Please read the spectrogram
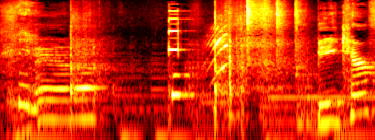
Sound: scanner beeps

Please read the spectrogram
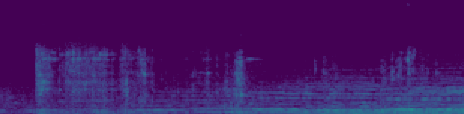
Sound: coins clinking

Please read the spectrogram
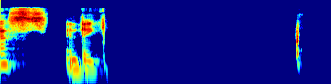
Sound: audio cuts

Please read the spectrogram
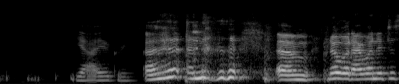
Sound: all laugh

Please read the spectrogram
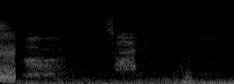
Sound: sighing

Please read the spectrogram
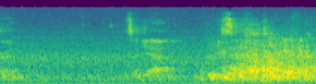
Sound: laughter

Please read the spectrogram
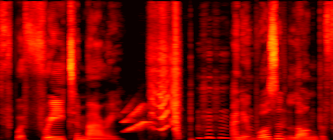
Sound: Moab giggling

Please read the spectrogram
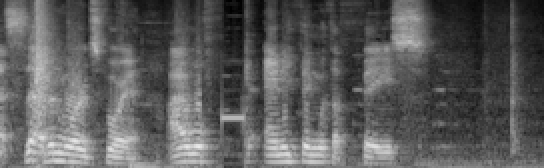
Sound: beep

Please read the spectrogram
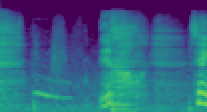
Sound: sigh, exhale

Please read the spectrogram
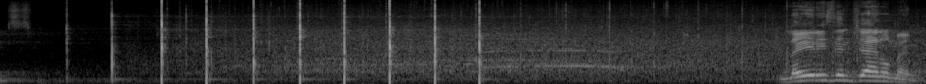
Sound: applause

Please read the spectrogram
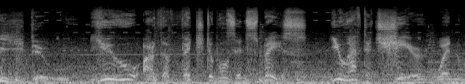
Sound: whispering

